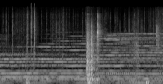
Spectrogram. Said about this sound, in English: Metal dice go clang.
